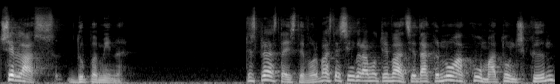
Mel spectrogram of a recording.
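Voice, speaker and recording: A man speaks fairly quickly in a fairly high voice with a dark, mellow tone and vocal fry. His pitch swings very widely against a quiet background. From Romania, Târgu Mureș; Romania. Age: 50s. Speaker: doctor and mayoral candidate; candidate. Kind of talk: political debate. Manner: halting. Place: studio. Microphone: lapel.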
